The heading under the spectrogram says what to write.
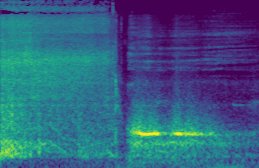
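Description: A single deep breath, prompted by a smartwatch breathing reminder: a long, airy inhale, a brief pause, then a slow exhale with a faint whistling wheeze. No one speaks.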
